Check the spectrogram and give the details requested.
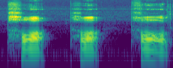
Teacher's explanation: So it's not pulled, it's pulled. Sound, dark L, back of your tongue high, front of your tongue down. Hold that front of your tongue down.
